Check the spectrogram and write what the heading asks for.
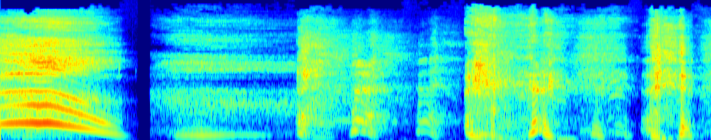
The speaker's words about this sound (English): I need to try that gasp again.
